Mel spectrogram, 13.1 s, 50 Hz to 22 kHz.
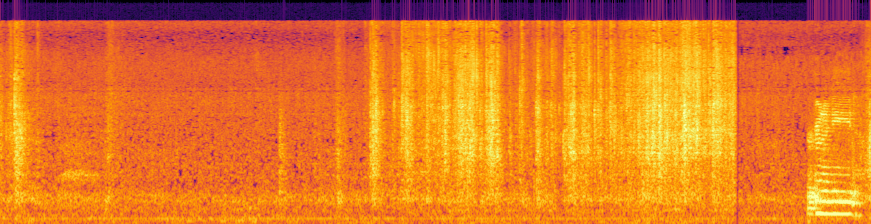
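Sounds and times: packaging crinkling and rustling: 0:00.0 - 0:00.7, 0:05.0 - 0:11.1.

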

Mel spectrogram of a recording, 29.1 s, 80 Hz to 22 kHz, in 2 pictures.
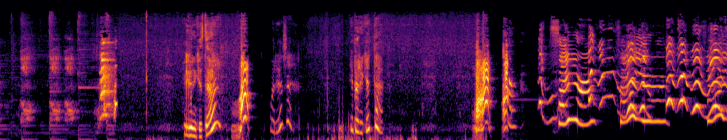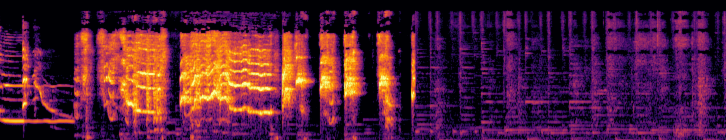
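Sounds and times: soft background music: 0:00.0 - 0:02.4, 0:10.8 - 0:29.0
dogs howling and barking: 0:00.4 - 0:02.4, 0:09.5 - 0:22.9
dogs whining: 0:10.8 - 0:22.9.

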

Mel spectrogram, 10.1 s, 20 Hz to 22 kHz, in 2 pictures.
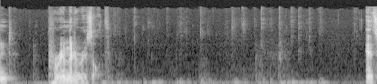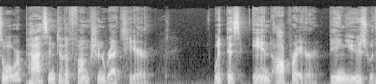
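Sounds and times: faint low hum: 0:00.0 - 0:10.0
keyboard typing: 0:01.2 - 0:04.6.

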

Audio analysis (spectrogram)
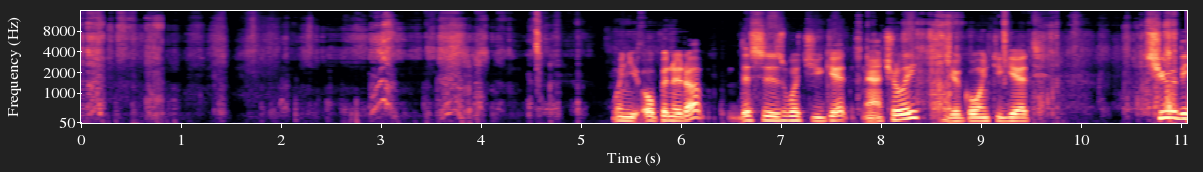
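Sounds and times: zipper unzipping: 0:02.8 - 0:04.1, 0:08.1 - 0:08.9.

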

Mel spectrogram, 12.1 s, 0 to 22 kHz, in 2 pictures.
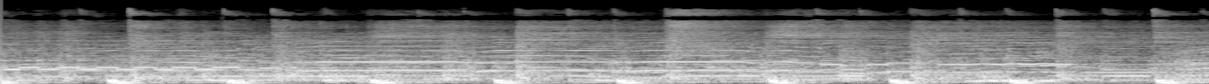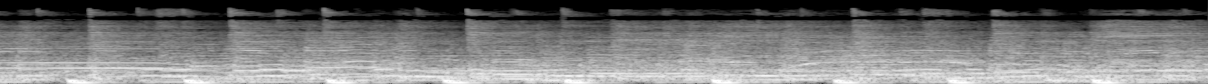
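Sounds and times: bass guitar: 0:00.0 - 0:12.0
electric guitar lead notes: 0:00.0 - 0:12.0
steady drum beat: 0:00.0 - 0:12.0.

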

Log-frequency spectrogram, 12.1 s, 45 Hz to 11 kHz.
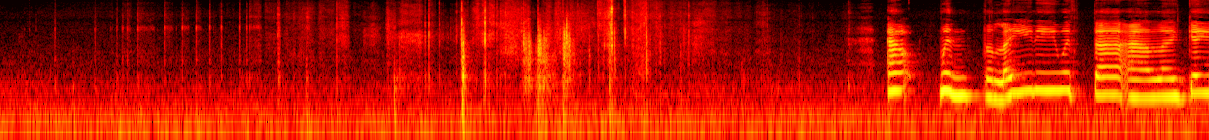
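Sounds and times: paper page turning: 0:01.0 - 0:07.8
woman singing: 0:08.9 - 0:12.0.

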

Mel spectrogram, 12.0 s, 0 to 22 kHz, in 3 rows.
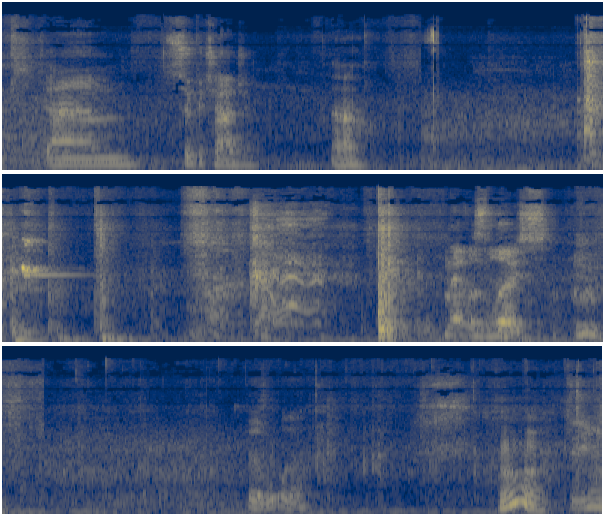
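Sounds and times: person laughing: 0:05.4 - 0:06.4.

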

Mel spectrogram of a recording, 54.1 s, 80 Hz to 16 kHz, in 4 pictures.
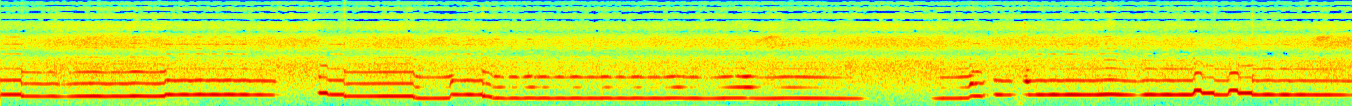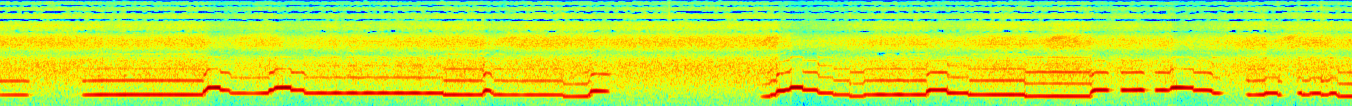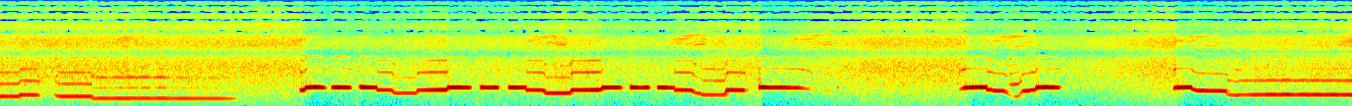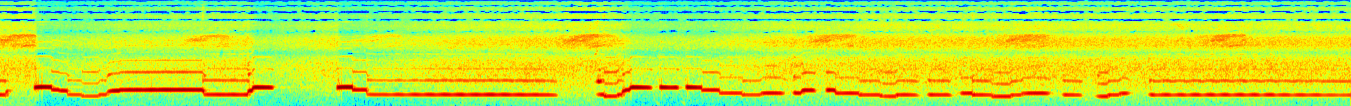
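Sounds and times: solo flute melody: 0:00.0 - 0:19.8, 0:21.0 - 0:35.6, 0:36.5 - 0:37.8, 0:38.6 - 0:54.0.

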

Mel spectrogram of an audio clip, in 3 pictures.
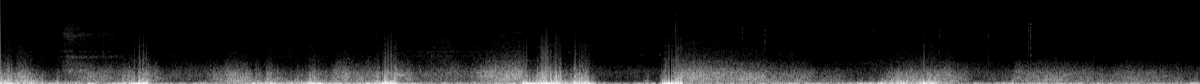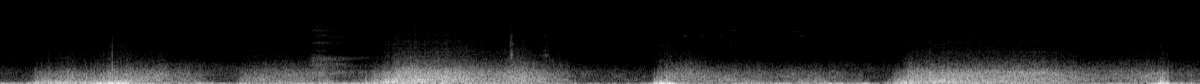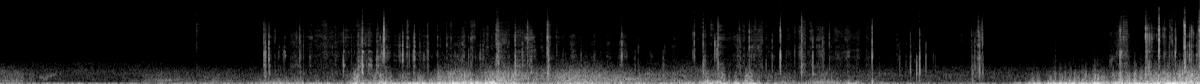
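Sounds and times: wind buffeting microphone: 0:00.0 - 0:36.0
crackling rubs and clicks: 0:08.6 - 0:11.1, 0:25.9 - 0:34.1, 0:35.0 - 0:36.0.

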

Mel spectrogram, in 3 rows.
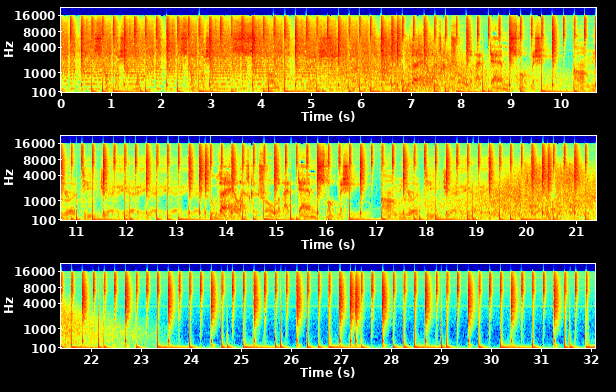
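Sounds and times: breakbeat dance music: 0:00.0 - 0:32.0
fast drum-machine beat: 0:00.0 - 0:32.0
heavy bass line: 0:00.0 - 0:32.0
hissing wash: 0:00.8 - 0:14.7, 0:17.1 - 0:23.4
pitch-bending synth sound: 0:02.5 - 0:13.9, 0:17.1 - 0:22.5.

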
